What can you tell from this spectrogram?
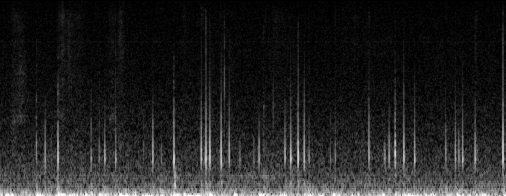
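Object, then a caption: Silicone mat tapped with fingernails. Long coffin-shaped press-on nails gently tap a thin, solid, flat pink silicone nail art mat lying on a table. Soft, quick taps and light clicks come in an irregular run over a steady low rumble, each fading almost at once.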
